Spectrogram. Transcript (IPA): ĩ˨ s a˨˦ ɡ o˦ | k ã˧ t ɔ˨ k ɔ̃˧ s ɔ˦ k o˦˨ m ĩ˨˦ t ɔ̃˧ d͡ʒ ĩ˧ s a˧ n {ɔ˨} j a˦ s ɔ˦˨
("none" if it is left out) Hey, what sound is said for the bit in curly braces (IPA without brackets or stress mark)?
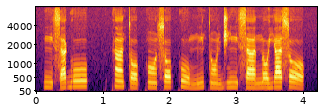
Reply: ɔ˧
